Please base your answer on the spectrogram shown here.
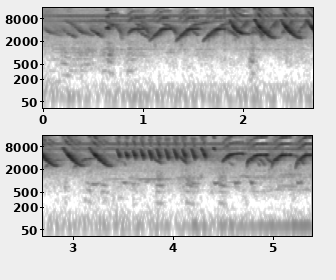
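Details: Belgian canary, song to warm up canaries and stimulate females; overlapping high slurred whistles in quick succession, a fast even trill midway, with faint background noise.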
